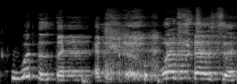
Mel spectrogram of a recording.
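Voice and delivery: high, helpless laughter through the words; real laughing disbelief; laughing hard. Real, not acted. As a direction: crack up while trying to ask. Cracks up at hairy baby theory.

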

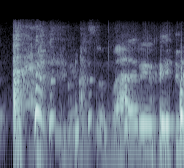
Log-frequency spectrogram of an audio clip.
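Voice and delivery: a high, loud fed-up exclamation; exasperated outburst. Real, not acted. Recalling friends who egged him on, high outcry. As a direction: throw it out half-laughing, fed up.

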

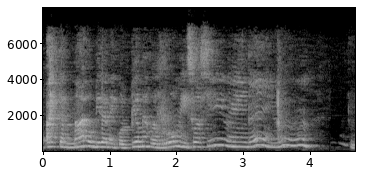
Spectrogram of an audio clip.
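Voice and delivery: half-mocking victim whine rising in pitch; mock whiny complaint. Counselor imitating patient complaining about husband, whiny.

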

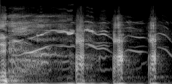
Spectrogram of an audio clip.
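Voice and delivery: big shrieking burst of laughter; dad cracking up at the memory. Real, not acted. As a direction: burst out cackling.

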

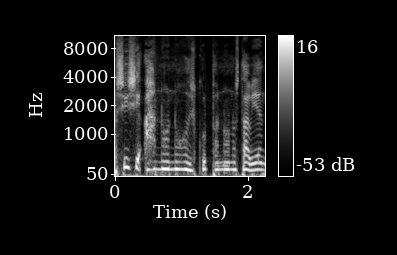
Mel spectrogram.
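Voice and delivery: camarero nervioso, voz más aguda; camarero apurado. Retold or imitated. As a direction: imita al camarero que se disculpa. Imita al camarero pillado. (camarero apurado, voz más aguda)

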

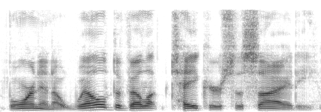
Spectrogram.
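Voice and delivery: ordinary talk, nothing marked

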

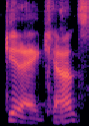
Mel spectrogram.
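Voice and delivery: a spokesman opening his own ad for the listeners; bogan whiskey ad. Pretend. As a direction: hail the crowd like a cheeky booze ad. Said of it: "ultimate Aussie fucking bogan spokesperson".

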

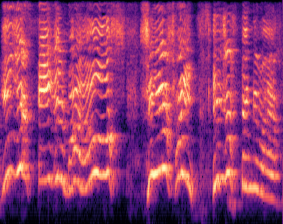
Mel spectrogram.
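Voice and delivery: very high, laughing yell; hammed-up outraged squeal, laughing through it; mock panicked shriek. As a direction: shriek it like you can't believe it. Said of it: "And you were like".

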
